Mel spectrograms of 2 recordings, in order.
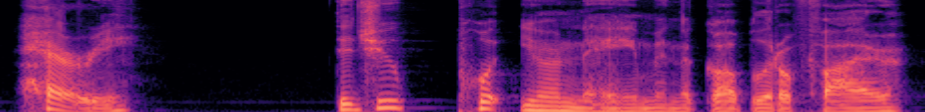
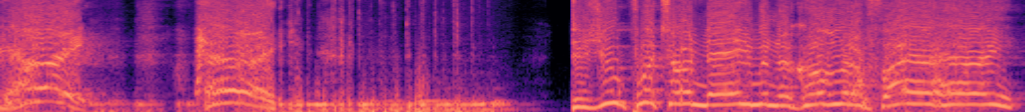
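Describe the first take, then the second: First: Dumbledore's line is said calmly. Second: Dumbledore's line is said agitatedly.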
